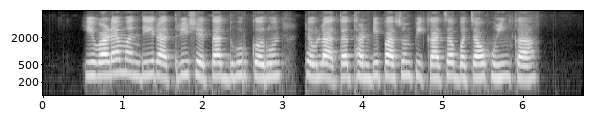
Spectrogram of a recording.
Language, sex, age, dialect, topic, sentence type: Marathi, female, 18-24, Varhadi, agriculture, question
